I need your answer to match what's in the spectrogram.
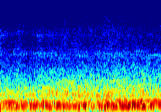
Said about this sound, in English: Stand clear of the closing doors. A warning beep sounded, and the train rolled out of the station.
